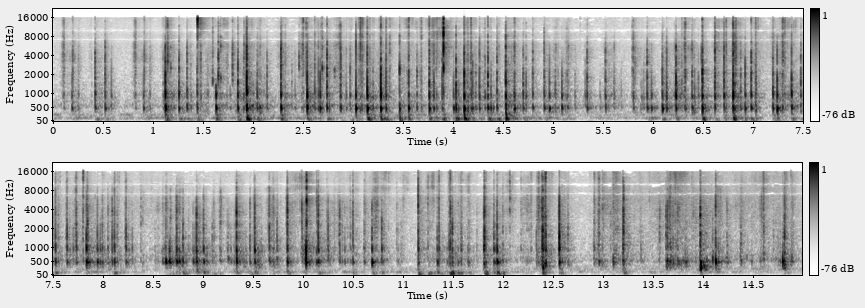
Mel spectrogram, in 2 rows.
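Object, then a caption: Cloth-covered hardcover notebook. Fingertips tap and scratch on the cover of a closed blue hardcover cloth notebook, close to the microphone. Dense, quick, dry taps and scratchy rustles run continuously with almost no ring, centered in the midrange around 470 Hz with some bright crackle above.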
